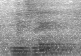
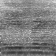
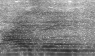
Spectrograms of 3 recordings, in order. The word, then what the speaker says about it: Ising: hans e singh right as a german he pronounced his last name easing he was a graduate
